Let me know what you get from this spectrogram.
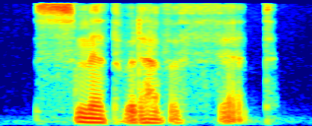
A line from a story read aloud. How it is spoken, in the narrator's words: she mutters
